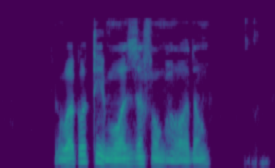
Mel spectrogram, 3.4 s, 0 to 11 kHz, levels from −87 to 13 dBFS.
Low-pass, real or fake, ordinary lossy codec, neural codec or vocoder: 7.2 kHz; fake; MP3, 96 kbps; codec, 16 kHz, 4 kbps, FreqCodec, larger model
